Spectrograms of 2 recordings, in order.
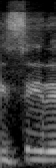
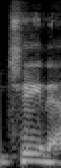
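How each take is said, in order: First: The name is said the usual English way. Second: The name is said the Italian way. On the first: "you can say Cena" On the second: "the actual would be China"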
